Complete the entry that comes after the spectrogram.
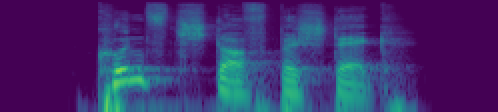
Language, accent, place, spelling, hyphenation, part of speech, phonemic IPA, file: German, Germany, Berlin, Kunststoffbesteck, Kunst‧stoff‧be‧steck, noun, /ˈkʊnstʃtɔfbəˌʃtɛk/, De-Kunststoffbesteck.ogg
- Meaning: plastic cutlery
